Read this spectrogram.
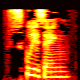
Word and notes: squeezing: British English

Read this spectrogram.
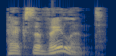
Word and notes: hexavalent: British English

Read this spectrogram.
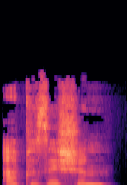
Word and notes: apposition: British English

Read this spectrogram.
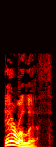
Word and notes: aerolith: British English

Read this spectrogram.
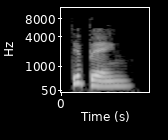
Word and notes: dipping: British English

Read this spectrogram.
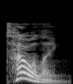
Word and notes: toweling: British English

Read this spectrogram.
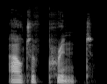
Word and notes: out of print: British English

